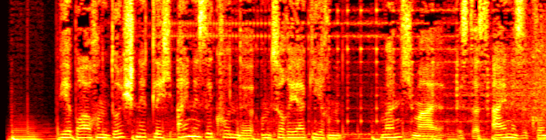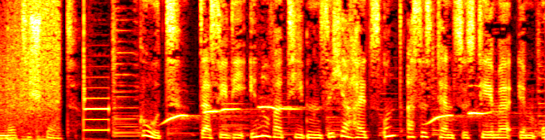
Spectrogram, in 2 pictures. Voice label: germany voice over female commercial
